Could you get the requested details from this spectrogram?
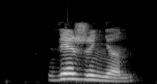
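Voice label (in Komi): "вежыньӧн", Komi, female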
